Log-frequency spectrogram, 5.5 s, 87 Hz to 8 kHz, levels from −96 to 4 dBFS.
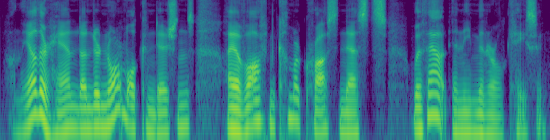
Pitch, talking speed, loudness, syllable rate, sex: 125 Hz, 185 wpm, -19 LUFS, 6.1 syllables/s, male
